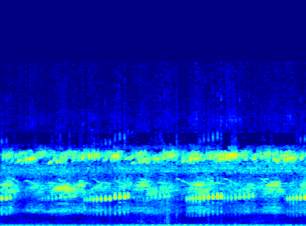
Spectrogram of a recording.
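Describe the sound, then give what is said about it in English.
A dense chorus of frogs croaking and trilling at night in a swamp, with steady high-pitched calls layered over a low, pulsing drone, continuous and fairly loud throughout with no voices. “This is my swamp. This is the panther's swamp.”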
